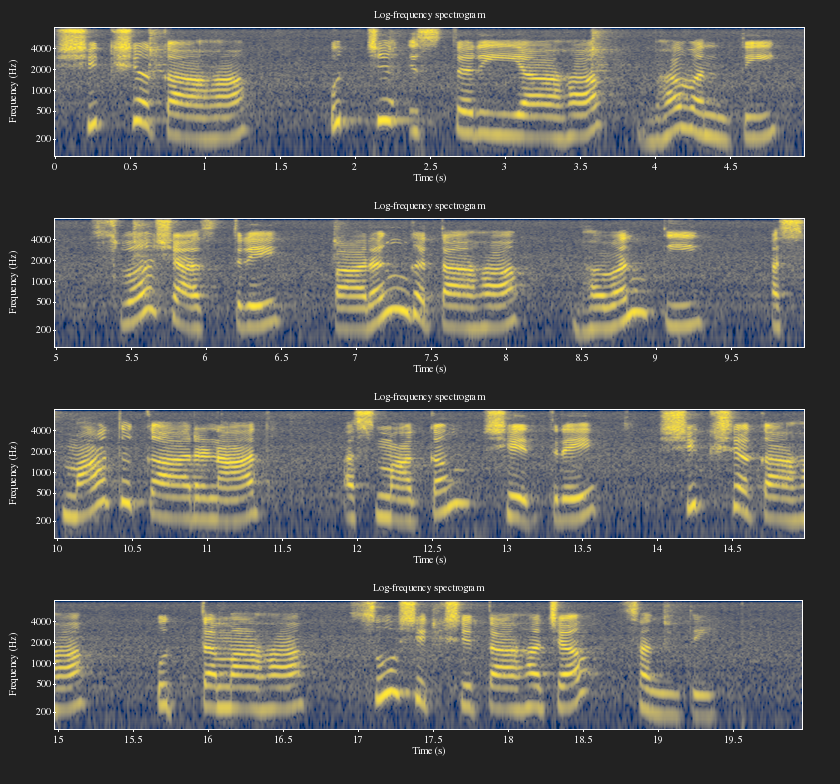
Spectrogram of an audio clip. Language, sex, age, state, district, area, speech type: Sanskrit, other, 30-45, Rajasthan, Jaipur, urban, spontaneous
